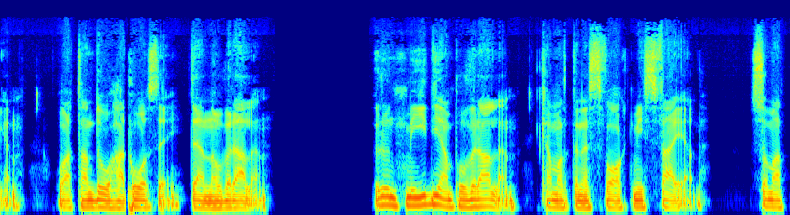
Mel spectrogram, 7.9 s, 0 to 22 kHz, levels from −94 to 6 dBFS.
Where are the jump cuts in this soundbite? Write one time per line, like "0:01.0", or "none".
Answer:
0:01.2
0:01.9
0:05.6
